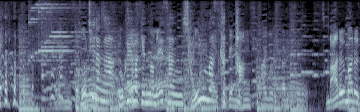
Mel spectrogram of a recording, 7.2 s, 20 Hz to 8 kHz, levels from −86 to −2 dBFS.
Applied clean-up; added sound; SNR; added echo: none; none; none; none.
